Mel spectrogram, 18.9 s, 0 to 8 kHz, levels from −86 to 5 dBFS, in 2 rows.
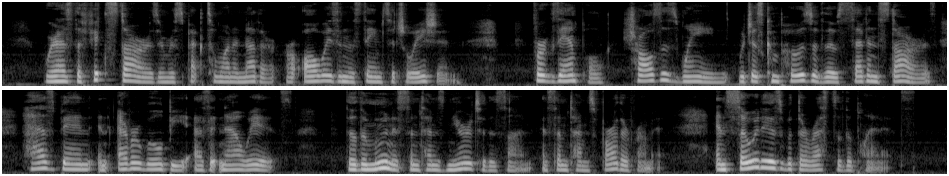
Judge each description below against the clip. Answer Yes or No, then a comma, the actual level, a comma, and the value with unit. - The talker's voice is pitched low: No, medium, 175 Hz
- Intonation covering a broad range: No, average, 2.8 semitones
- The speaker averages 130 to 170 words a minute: No, average, 190 wpm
